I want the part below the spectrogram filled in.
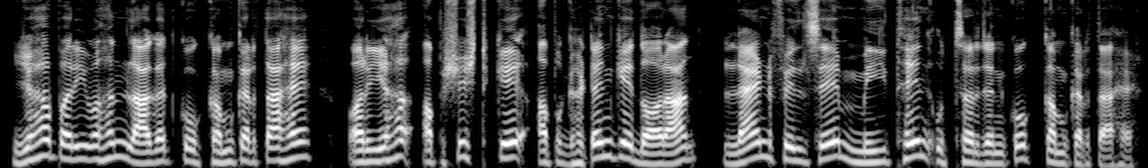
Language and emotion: Hindi, neutral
